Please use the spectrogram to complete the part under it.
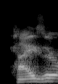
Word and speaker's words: Keizer: Kaiser, Oregon.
